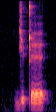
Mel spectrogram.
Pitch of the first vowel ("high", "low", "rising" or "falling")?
low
